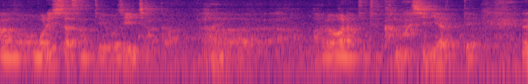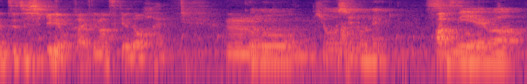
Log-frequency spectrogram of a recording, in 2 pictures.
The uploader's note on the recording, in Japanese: トークイベント（恵文社一乗寺店）の音声。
